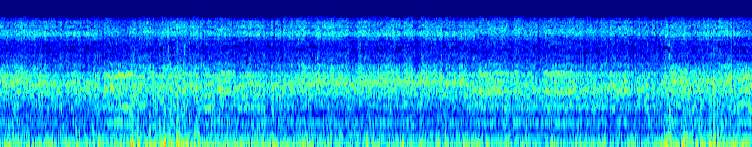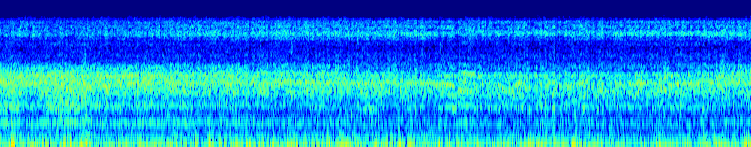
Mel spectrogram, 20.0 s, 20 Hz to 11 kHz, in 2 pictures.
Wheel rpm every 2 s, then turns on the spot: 110, 120, 120, 110, 120, 110, 110, 110, 120, 120.
none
